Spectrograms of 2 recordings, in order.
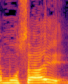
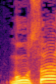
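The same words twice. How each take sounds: First: "Musai" with an added final i; wrong i ending. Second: "Musa" ending on a plain a; no vowel added after "Musa"; correct unchanged ending. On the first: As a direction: tack an i onto the a in "Musai". ("Musai" dengan tambahan i di akhir) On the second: ("Musa" berakhir bunyi a saja) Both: Shown as a demonstration. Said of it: "jangan dibaca Musai".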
